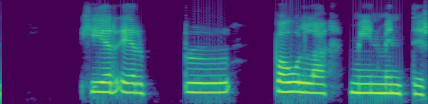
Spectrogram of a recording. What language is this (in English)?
Icelandic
